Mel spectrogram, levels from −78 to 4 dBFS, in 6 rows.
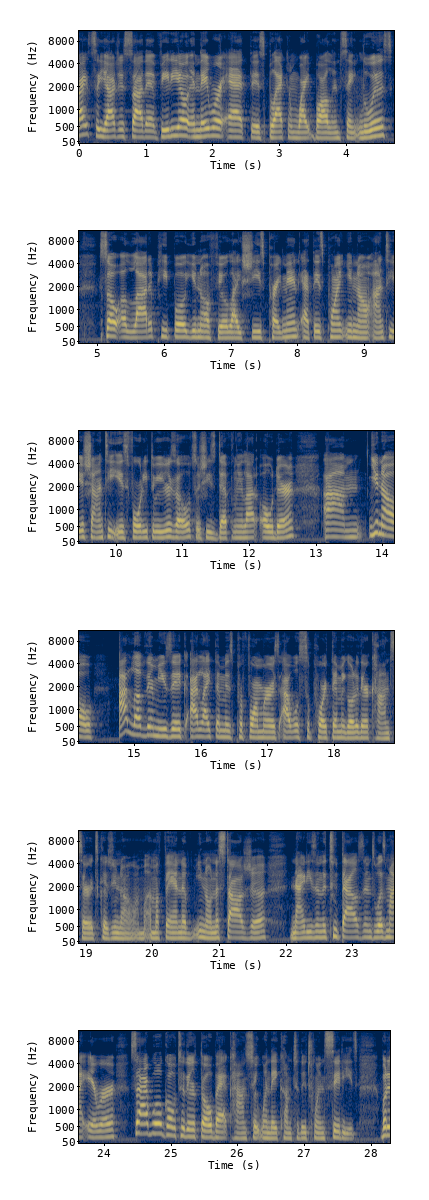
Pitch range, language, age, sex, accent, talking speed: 170-205 Hz, English, 20-39, female, American, 215 wpm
